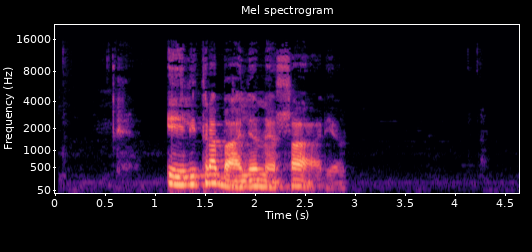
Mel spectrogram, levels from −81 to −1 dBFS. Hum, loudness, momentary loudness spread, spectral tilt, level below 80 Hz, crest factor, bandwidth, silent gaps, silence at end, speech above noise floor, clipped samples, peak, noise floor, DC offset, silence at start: none; -16 LUFS; 21 LU; -6 dB/octave; -52 dBFS; 18 dB; 15.5 kHz; none; 1.75 s; 47 dB; under 0.1%; -2 dBFS; -63 dBFS; under 0.1%; 0.6 s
